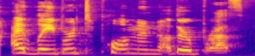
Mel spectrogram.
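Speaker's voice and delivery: ordinary delivery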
